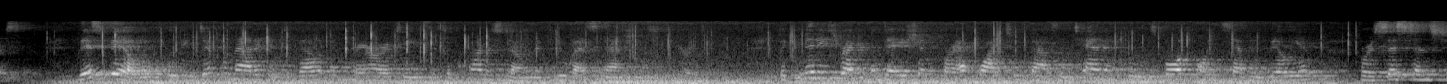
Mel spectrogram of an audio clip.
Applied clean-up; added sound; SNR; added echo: none; Fire; -2 dB; reverberation time 1.3 s.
